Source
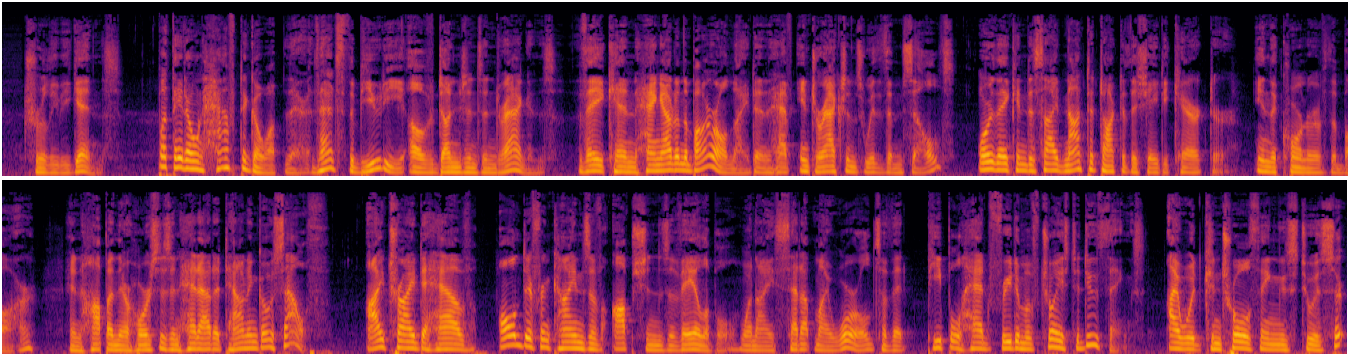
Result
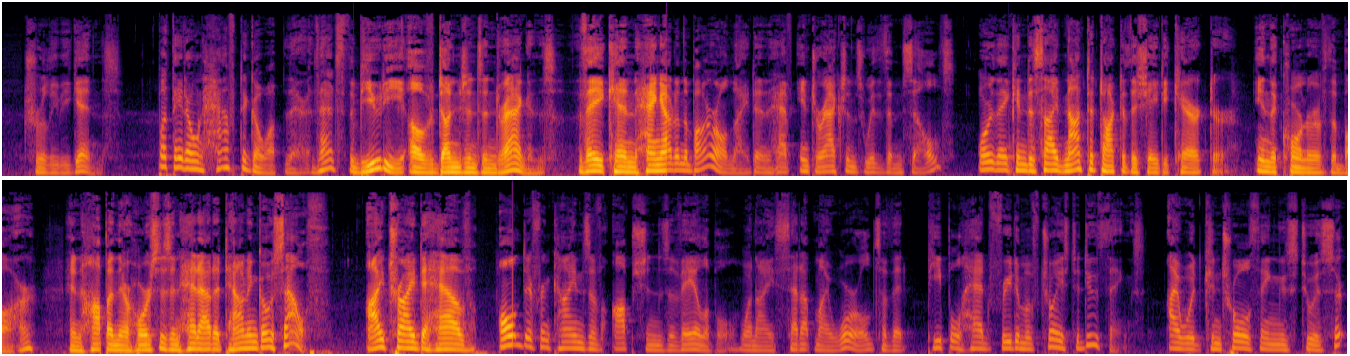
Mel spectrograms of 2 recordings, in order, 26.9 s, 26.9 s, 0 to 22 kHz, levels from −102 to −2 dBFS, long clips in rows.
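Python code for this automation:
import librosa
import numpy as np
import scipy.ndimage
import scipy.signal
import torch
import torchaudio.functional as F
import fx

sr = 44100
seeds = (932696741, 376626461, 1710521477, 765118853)

y = fx.gain(x, sr, db=fx.steps((0.0, -3.0), (3.51, 6.0), (6.64, -4.0), (10.06, 3.5), (18.56, -7.0)))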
